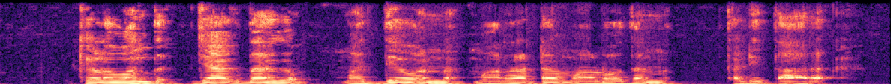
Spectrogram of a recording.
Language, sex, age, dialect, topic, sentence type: Kannada, male, 18-24, Dharwad Kannada, banking, statement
